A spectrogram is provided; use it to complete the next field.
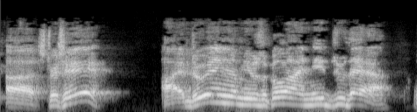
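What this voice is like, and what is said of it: Noel Coward impression. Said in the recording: “her Noel Coward impression”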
